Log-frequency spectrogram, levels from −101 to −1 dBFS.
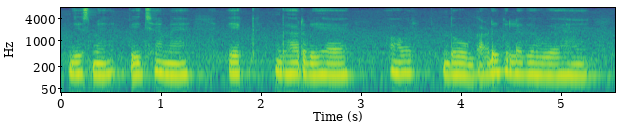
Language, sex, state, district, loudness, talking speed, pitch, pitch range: Hindi, male, Jharkhand, Garhwa, -16 LUFS, 150 wpm, 130 Hz, 125-135 Hz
